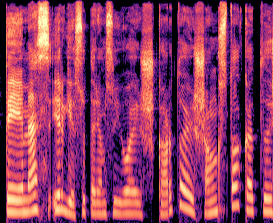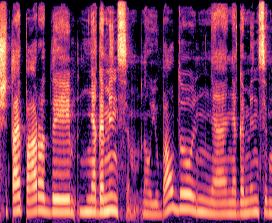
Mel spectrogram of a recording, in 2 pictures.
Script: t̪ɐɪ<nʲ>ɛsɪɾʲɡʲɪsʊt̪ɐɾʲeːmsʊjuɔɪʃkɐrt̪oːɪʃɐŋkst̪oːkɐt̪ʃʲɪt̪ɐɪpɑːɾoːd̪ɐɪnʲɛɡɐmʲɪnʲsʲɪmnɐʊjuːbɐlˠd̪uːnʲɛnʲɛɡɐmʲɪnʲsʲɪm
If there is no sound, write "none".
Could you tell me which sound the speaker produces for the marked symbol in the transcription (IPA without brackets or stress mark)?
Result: mʲ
